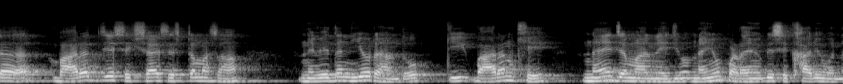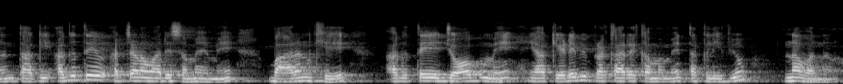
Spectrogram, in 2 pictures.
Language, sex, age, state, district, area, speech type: Sindhi, male, 18-30, Madhya Pradesh, Katni, urban, spontaneous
